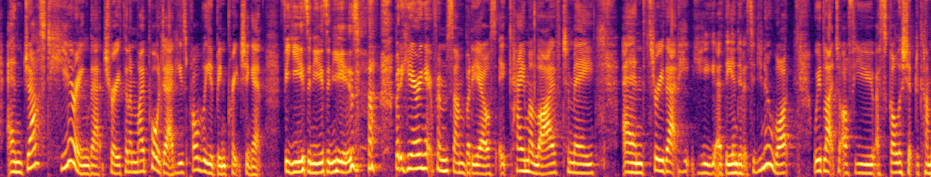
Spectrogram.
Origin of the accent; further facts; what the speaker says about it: Brisbane, Queensland, Australia; also born or lived in Wellington, New Zealand; now in Gold Coast, Australia; I've spent almost all my life in Australia, so I'm a dual citizen, so I'm pretty proud of that I have sort of both, but mostly an Aussie. And we've been here ever since. So I was raised in Brisbane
